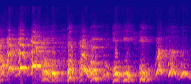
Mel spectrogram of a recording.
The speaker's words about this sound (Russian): Один было уже прохожий камень взял, и полно братец тут другой ему сказал: собак ты не уймешь от лаю, лишь пуще всю раздразнишь стаю.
